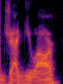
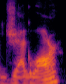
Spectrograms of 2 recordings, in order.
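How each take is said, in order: First: The word is said the European way. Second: The word is said the American way. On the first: "pronounced in Europe as jaguar" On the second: "In America, we pronounce it a jaguar"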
